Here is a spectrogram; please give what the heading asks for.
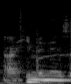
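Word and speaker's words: Jiménez: Jimenez, actually, that's how you pronounce it.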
